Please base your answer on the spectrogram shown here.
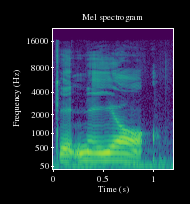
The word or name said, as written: ki ni yo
